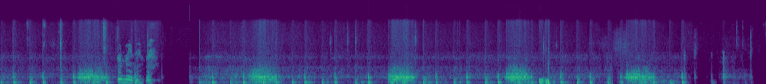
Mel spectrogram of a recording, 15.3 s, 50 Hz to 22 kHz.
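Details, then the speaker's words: Lung recording played as a listening exercise: soft, steady breaths swelling and fading about 20 times a minute over faint clicking and a low hum, constant breathing: normal vesicular breath sounds. "Eso, murmullo vesicular. Es murmullo vesicular porque es una respiración constante."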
